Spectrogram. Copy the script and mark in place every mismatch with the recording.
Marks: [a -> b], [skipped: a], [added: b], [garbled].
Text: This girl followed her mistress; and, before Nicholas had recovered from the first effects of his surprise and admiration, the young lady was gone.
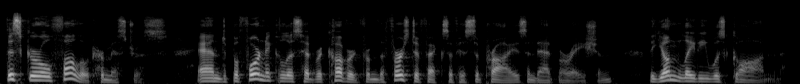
This girl followed her mistress; and, before Nicholas had recovered from the first effects of his surprise and admiration, the young lady was gone.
